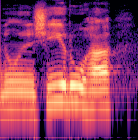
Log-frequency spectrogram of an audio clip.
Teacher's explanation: إن قرأت لورش تقرأها بالراء وترققها، ننشيرها بحسب قاعدة ورش في تفخيم وترقيق الراءات، له قواعد تختلف عن قواعد بقية القراء.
